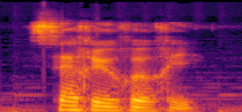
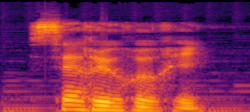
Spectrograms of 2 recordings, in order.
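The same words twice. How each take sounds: First: The middle u vowel is pronounced clearly. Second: The middle u vowel is pronounced clearly.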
